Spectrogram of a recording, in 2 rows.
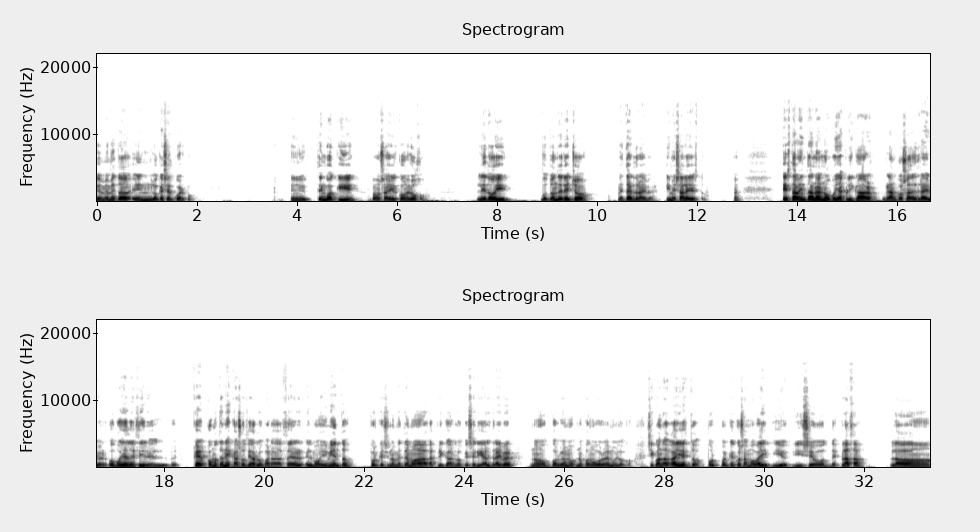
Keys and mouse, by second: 5.6 click, 8.8-33.3 right drag.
